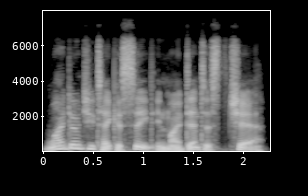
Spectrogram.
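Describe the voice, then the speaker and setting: A man voicing a large, cheerful, scheming male dog dentist who talks fast and coaxingly. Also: on the low side, huge pitch swings, no echo, lo-fi sound, pitched below the performer's own voice, exaggerated voice. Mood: welcoming.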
